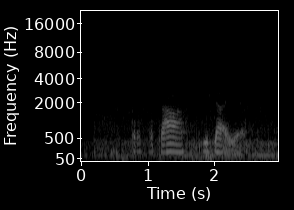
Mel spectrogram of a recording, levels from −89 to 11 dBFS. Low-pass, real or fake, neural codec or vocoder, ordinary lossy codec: 5.4 kHz; fake; codec, 16 kHz, 4 kbps, FunCodec, trained on LibriTTS, 50 frames a second; MP3, 24 kbps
